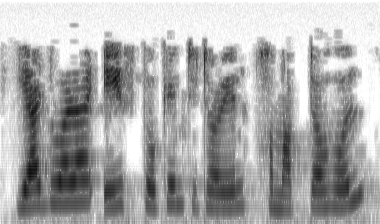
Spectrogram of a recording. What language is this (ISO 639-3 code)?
asm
